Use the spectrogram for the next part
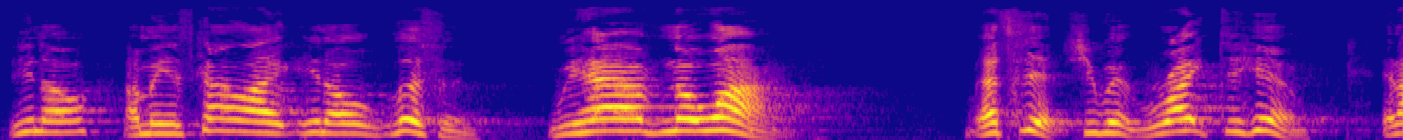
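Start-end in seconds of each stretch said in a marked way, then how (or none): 1.9-3.9 slow, blunt and louder; to the point. Retold or imitated. Mary telling Jesus plainly, slow blunt demand. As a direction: get straight to the point. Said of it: "she was very to the point".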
